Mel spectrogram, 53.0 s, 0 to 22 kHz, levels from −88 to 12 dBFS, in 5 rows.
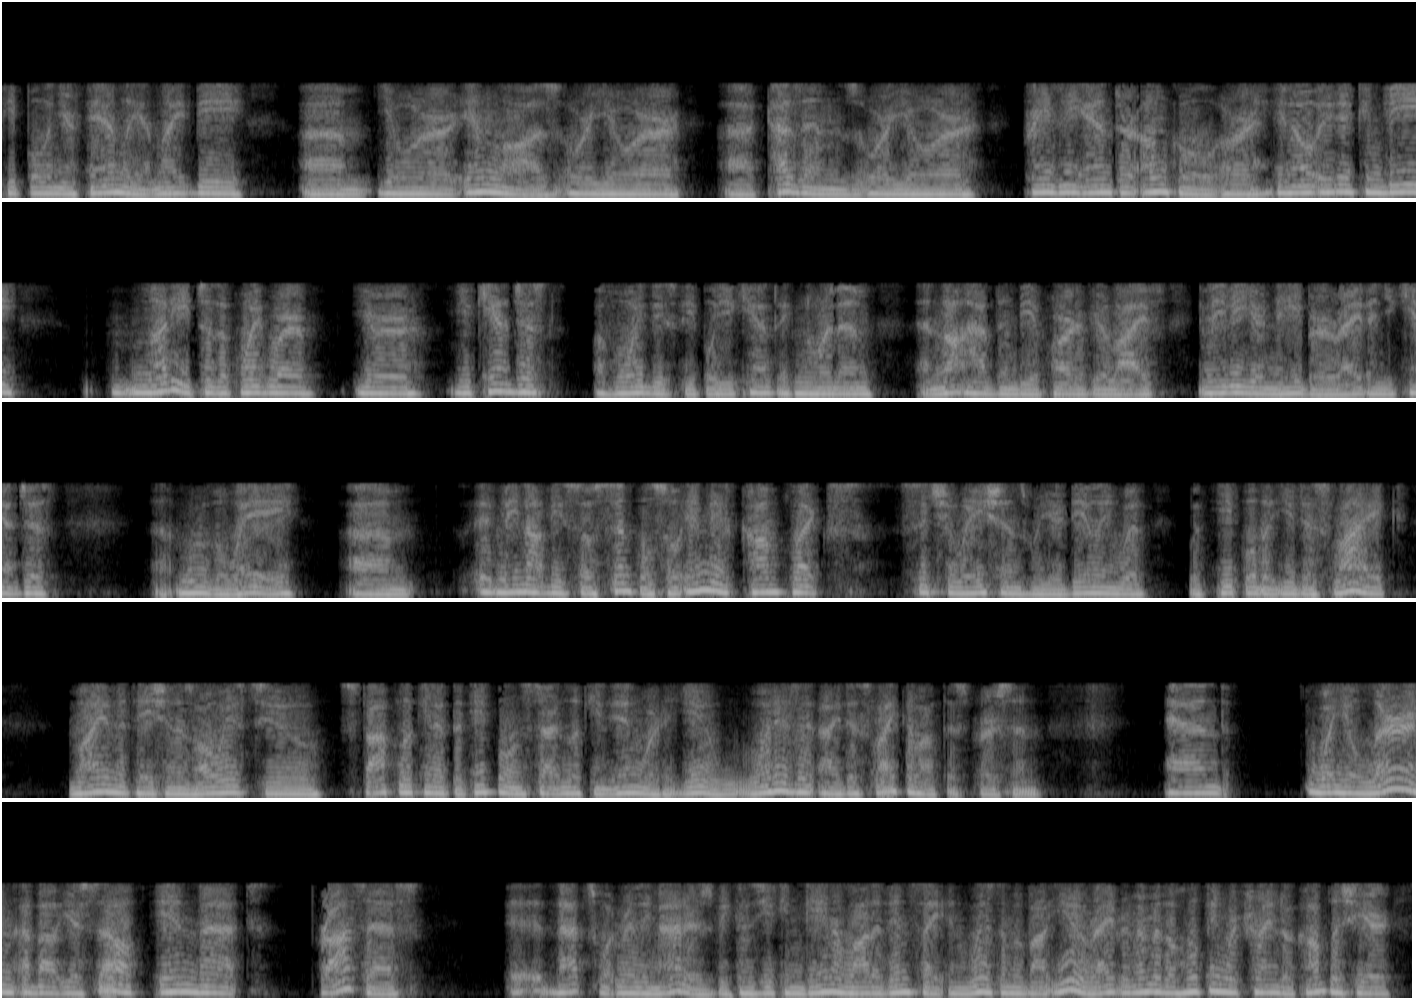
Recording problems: garbled, watery; badly; nothing above 4 kHz
distortion; slight; 14% of the sound clipped

